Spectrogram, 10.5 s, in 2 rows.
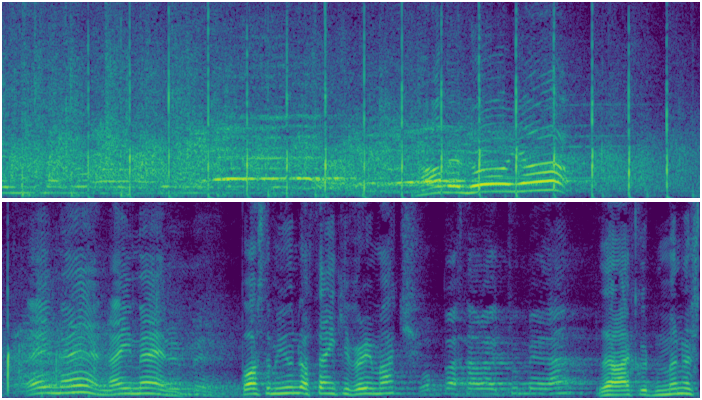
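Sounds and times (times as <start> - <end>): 
audience clapping hands: 0.0 - 6.5
speech: 3.2 - 3.8, 5.4 - 10.4.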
